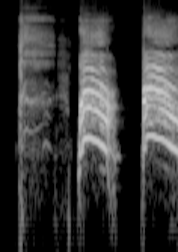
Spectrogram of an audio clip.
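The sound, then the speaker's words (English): A seagull sound effect: three loud seagull cries in quick succession, a ragged first squawk, then two long, strident calls with a rising-then-falling pitch, separated by short silences. No voices are heard. “Wait, is that a seagull sound effect?”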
